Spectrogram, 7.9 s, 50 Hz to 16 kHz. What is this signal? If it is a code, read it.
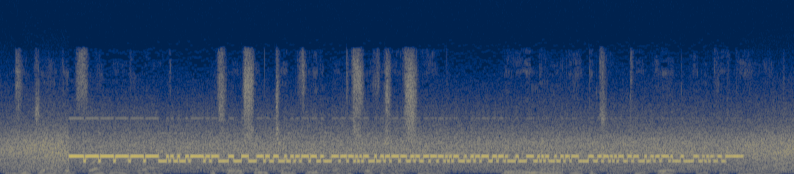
RTTY (50 baud, 450 Hz shift), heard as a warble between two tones, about 1500 Hz centre, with radio static and speech in English. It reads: 5992 7916 7216 0394 5060 3548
